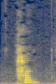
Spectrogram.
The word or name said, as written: chan5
